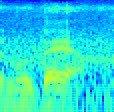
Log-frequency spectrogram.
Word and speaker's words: Nordea: Acá nos encontramos con un banco, una Nordea, se escribe así Nordea y se pronuncia Nordea.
